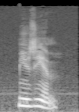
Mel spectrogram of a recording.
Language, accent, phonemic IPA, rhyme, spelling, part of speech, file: English, General American, /mjuˈziəm/, -iːəm, museum, noun / verb, En-us-museum.ogg
- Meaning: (noun) A building or institution dedicated to the acquisition, conservation, study, exhibition, and educational interpretation of objects having scientific, historical, cultural or artistic value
